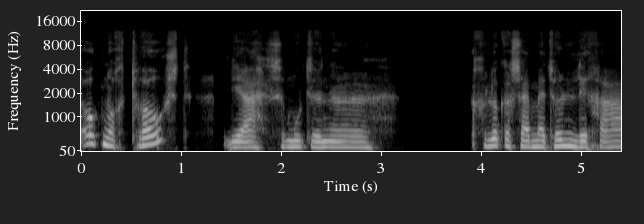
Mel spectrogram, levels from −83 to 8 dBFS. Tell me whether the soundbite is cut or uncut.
cut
